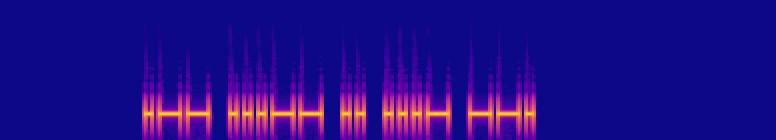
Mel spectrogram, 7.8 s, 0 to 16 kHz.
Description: Morse code, heard as a keyed tone, about 17 wpm, 700 Hz. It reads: W3IVG
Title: USA Call Signs - 5 Characters - 17wpm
